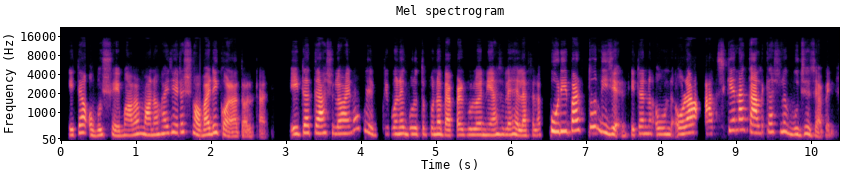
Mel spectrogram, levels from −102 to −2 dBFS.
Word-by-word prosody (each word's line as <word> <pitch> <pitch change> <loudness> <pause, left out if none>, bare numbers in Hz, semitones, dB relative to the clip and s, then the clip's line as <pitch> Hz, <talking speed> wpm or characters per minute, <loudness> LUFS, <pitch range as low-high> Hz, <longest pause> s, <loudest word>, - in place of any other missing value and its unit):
এটা 270 - -2
অবশ্যই 190 0 -3
এবং 185 +1 -5
আমার 225 +2 -1
মনে 195 +1 +1
হয় 240 +1 -1
যে - - -1
এটা 295 +2 -5
সবারই 205 +5 +3
করা - - +2
দরকার। - - -8 0.4
এইটাতে 265 +3 0
আসলে 250 -3 -6
হয় 240 - +1
না - - -3
যে 275 - -3 0.2
জীবনের 225 +1 -2
গুরুত্বপূর্ণ 220 0 -3
ব্যাপারগুলো 195 +2 0
নিয়ে 190 0 -1
আসলে 205 -1 -3
হেলাফেলা 185 0 -1 0.2
পরিবার 325 +2 +5
তো 480 - -1
নিজের। 220 -9 +1 0.2
এটা 240 +5 -4 0.3
ওন 220 0 -2 0.2
ওরা 260 +4 +6 0.2
আজকে 235 +9 -5
না 375 - +6
কালকে 265 +1 +6
আসলে 310 +1 -3
বুঝে 215 +2 -3
যাবে। - - -6
225 Hz, 195 wpm, -23 LUFS, 200-265 Hz, 0.4 s, ওরা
